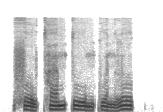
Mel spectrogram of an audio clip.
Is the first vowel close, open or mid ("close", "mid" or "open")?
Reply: mid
